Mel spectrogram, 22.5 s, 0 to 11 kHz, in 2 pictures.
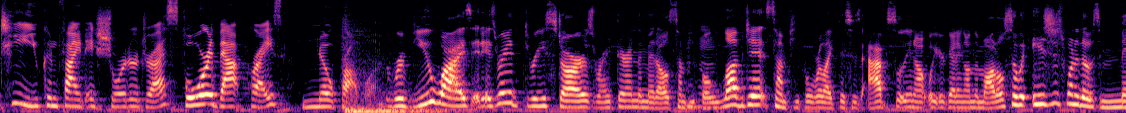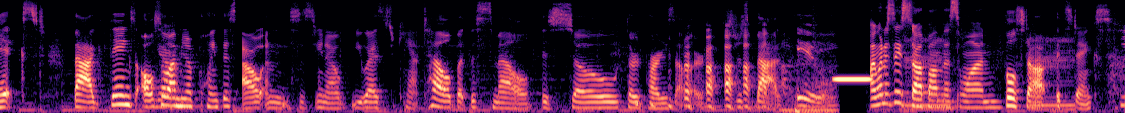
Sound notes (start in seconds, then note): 17.9 chuckles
